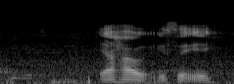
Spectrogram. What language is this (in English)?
Southern Sotho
